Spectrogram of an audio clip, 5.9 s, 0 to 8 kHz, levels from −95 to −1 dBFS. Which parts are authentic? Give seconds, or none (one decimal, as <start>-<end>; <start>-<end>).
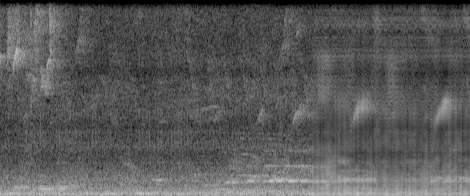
0.0-3.9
